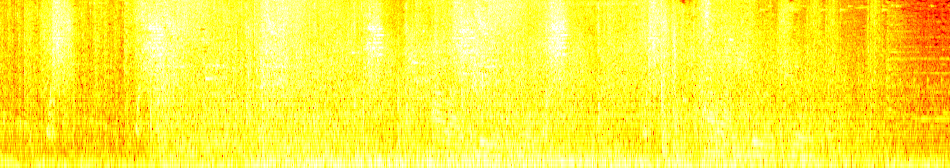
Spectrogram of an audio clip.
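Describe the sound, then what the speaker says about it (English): Explosion of a destroyed enemy turret in the Vainglory mobile battle game, a dense run of booms, pops and mechanical clatter from the game's sound effects, continuous and loud. "Enemy turret destroyed."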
